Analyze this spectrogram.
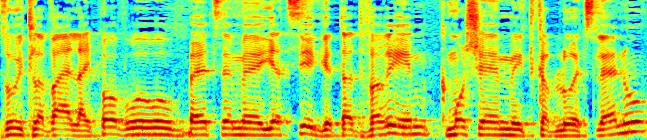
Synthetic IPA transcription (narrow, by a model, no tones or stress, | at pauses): zuit̪lavae̞lajpo̞veubeet͡se̞mjat͡siɡe̞t̪advaʁimkmo̞ʃeemit̪kablue̞t͡sle̞nu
